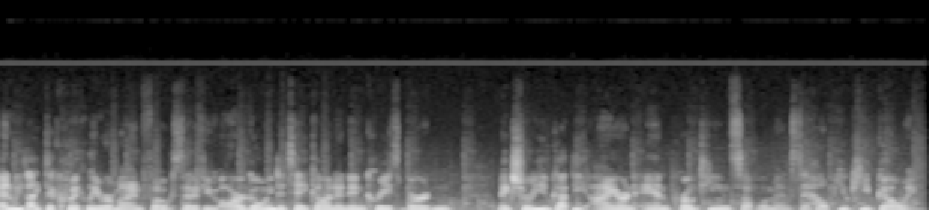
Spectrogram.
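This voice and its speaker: An actor playing a cheerful male news anchor, with smooth, formal scripted presenter delivery. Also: high-pitched, sing-song, brisk, soft background music. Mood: polished, upbeat. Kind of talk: scripted news broadcast parody.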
